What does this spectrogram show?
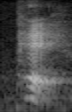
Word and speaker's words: pie: You can see this in this phrase here, where the word I'll has become el, and then the word pie has become pe.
